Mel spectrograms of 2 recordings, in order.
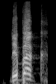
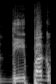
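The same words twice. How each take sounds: First: दीपक rushed with a short "di"; दीपक with no time spent on दी; short first vowel. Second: दीपक with a long, held "dee"; long first syllable. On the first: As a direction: say दीपक quickly, clipping the long ee to a short i. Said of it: "ऐसा बोलते हो?". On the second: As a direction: give दी more time than पक in दीपक. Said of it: "द पे ज्यादा time लगा रहे हो". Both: Shown as a demonstration.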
